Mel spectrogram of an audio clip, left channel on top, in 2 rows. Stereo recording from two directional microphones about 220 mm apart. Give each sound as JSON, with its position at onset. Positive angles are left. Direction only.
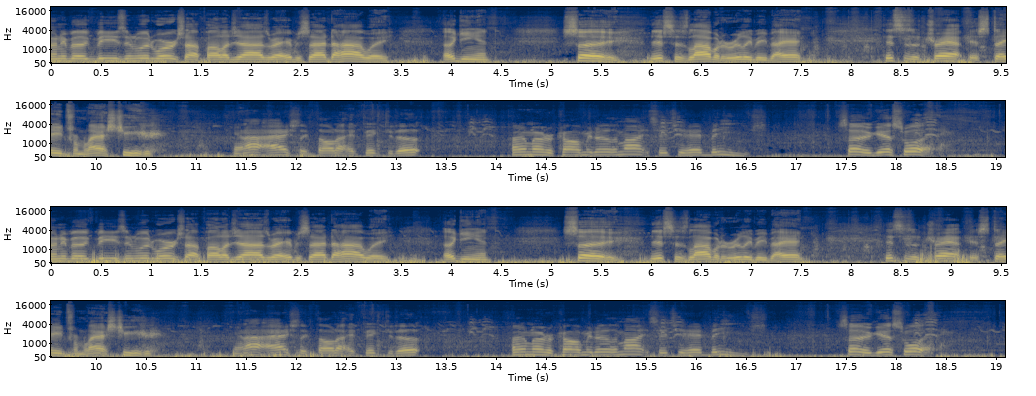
{"t": 0.2, "sound": "speech", "side_deg": 20}
{"t": 8.3, "sound": "speech", "side_deg": 40}
{"t": 10.3, "sound": "speech", "side_deg": 45}
{"t": 14.1, "sound": "speech", "side_deg": 15}
{"t": 17.4, "sound": "speech", "side_deg": 20}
